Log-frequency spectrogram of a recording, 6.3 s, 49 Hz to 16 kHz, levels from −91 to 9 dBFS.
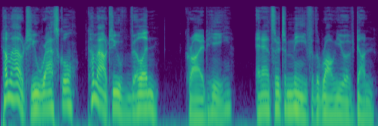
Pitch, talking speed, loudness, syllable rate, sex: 100 Hz, 190 wpm, -20 LUFS, 4.3 syllables/s, male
